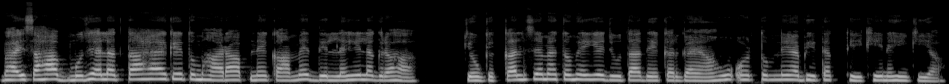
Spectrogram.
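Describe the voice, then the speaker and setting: A woman's voice: medium pitch, fairly even intonation, normal speed, mellow, no echo, studio quality, pitched below the performer's own voice, lightly acted. A woman voicing a rich, demanding male customer who complains bluntly. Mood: complaining.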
